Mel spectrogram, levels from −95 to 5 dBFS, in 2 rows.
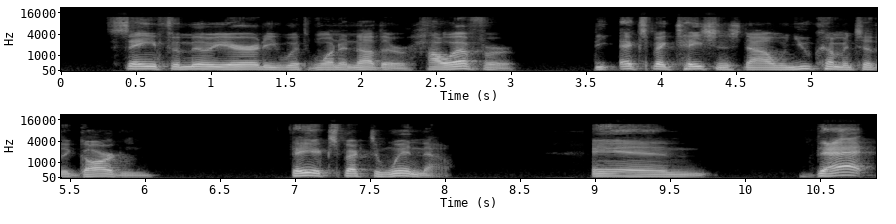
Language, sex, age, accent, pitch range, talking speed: English, male, 40-59, American, 115-150 Hz, 120 wpm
